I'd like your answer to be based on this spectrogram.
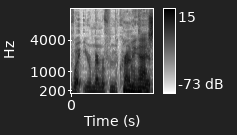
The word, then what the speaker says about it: karate: And last but not least is karate or karate, right? Is that how you pronounce it? – Karate.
